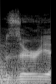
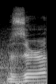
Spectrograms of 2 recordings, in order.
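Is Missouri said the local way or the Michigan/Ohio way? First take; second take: Michigan/Ohio; local. First: It is said with the Michigan and Ohio pronunciation. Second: It is said with the local Missouri pronunciation. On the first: This is how outsiders from elsewhere say it. The speaker calls it wrong. "Not Missouri as we would say it, Michigan and Ohio" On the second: This is how people there say it. The speaker calls it right. "I guess is the proper way to say it"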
